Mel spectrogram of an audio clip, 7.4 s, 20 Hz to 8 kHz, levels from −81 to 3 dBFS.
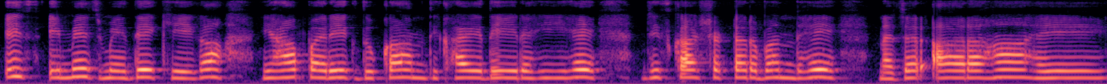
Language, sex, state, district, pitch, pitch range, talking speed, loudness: Hindi, female, Rajasthan, Jaipur, 255 Hz, 245-265 Hz, 160 wpm, -17 LUFS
